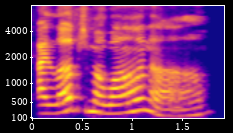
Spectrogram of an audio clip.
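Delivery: put-on slow, singsong kid voice; imitating her little daughter; daughter quote. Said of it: "she's just like".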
